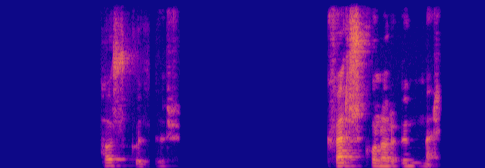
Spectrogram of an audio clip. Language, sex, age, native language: Icelandic, male, 30-39, Icelandic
